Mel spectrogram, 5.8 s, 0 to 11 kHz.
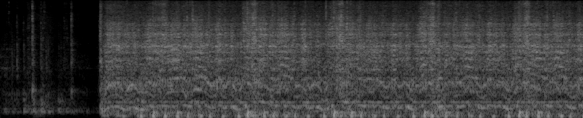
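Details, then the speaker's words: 1960 Chevrolet Impala, unregistered since 1984 and sitting 38 years: starter cranks unevenly, about three pulses a second, uneven compression between cylinders; no start because the choke is closed. "come on baby all right choke ain't open let's try this joke off"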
